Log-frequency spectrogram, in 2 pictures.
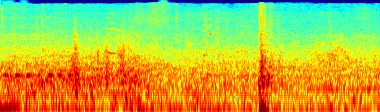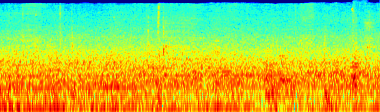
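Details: Idling vehicle drone with a sharp knock or door clunk midway and faint creaks, no animal calls present.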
